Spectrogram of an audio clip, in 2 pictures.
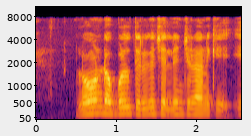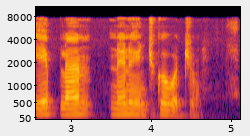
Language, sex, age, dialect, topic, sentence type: Telugu, male, 18-24, Utterandhra, banking, question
